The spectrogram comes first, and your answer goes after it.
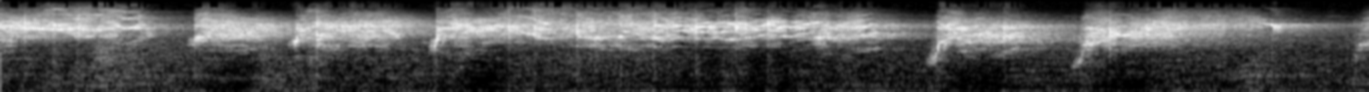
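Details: Baby monkey crying for milk, mother absent: a run of sustained, shrill, hissing screams with brief gasping breaks, several cries opening with a quick upward slide.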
